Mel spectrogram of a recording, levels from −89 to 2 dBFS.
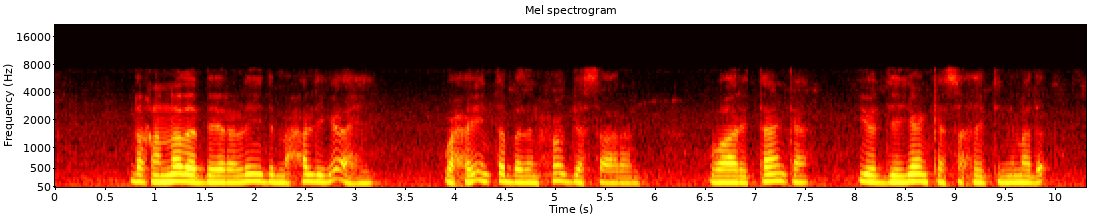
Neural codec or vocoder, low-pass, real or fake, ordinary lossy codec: none; 7.2 kHz; real; Opus, 24 kbps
